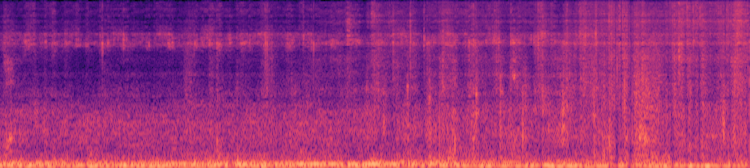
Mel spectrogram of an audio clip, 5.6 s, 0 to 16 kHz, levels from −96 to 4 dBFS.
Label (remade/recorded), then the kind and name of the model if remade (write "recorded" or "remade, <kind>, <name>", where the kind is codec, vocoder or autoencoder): remade, codec, SNAC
